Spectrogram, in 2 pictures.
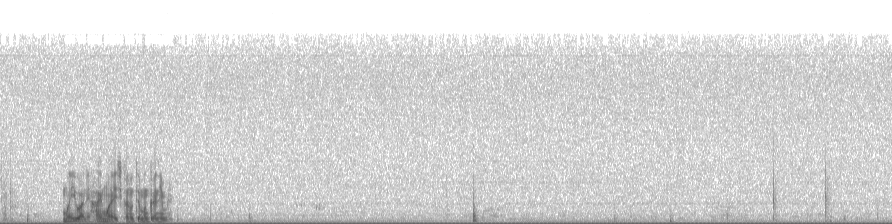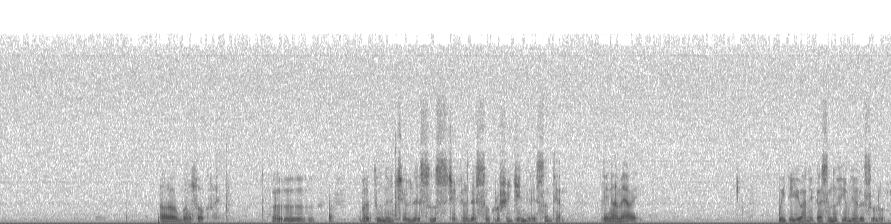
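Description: Men talk calmly across a table, heard up close.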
